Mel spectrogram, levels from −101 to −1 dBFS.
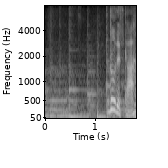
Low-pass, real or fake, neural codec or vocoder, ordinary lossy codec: none; fake; codec, 16 kHz, 2 kbps, FunCodec, trained on Chinese and English, 25 frames a second; none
